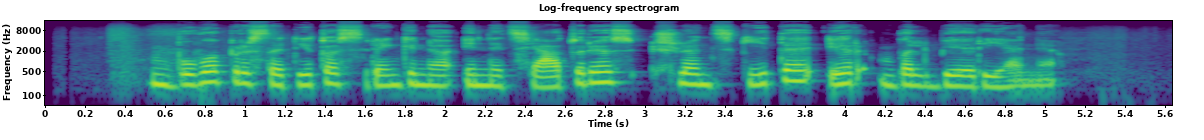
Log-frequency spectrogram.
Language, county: Lithuanian, Kaunas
